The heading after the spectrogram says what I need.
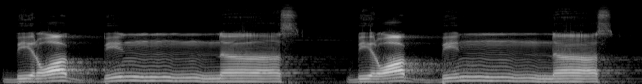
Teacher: اس کے آگے اگر ہم چلتے ہیں تو یہاں پر آپ دیکھیے یہ جو را ہے، را، تو اس را کو ہم پر پڑھیں گے، برب الناس، برب الناس۔ با کو جماؤں کے ساتھ پڑھیں گے، اس لیے کہ جب حروف قلقلہ مشدد ہوں تو انہیں جماؤں کے ساتھ ادا کریں۔ اس کے آگے یہاں پر نون پر جو ہے نا تشدید ہے، اور قاعدہ ہم نے یہ پڑھا کہ نون مشدد اور میم مشدد میں ہمیشہ گنہ ہوتا ہے، گننے کو ایک الف کے برابر کھینچ کر پڑھا جاتا ہے، یعنی گننے میں روکا جاتا ہے۔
